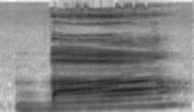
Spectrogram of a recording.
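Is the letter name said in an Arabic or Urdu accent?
Arabic. The letter name is said in an Arabic accent.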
